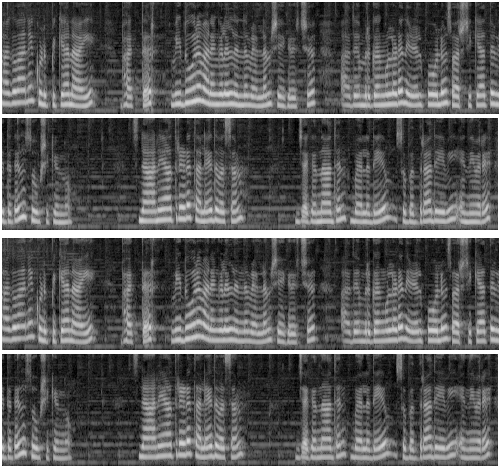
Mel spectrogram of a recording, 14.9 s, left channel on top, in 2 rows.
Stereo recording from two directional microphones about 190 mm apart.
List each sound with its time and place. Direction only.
0.0 s speech: 15° left (ahead or behind)
7.2 s speech: 15° left (ahead or behind)
9.5 s speech: 15° left (ahead or behind)
13.0 s speech: 25° left (ahead or behind)
13.5 s speech: 15° left (ahead or behind)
